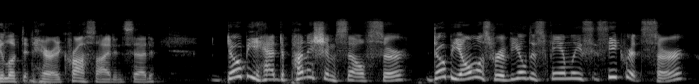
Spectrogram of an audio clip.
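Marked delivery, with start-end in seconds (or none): 2.3-6.9 very high, loud squeaky elf voice, urgent; a tiny servant pleading a warning; anxious house elf. Acted. House elf warns Harry, squeaky and urgent. Dobby's voice held.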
